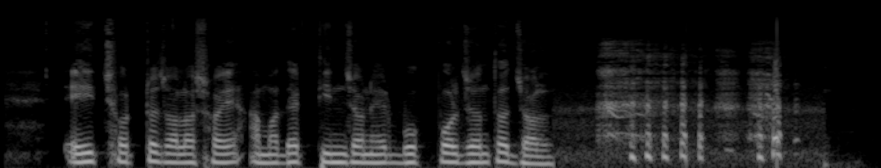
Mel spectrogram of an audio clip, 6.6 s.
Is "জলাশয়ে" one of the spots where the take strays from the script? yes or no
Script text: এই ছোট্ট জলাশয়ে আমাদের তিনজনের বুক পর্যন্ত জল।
no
